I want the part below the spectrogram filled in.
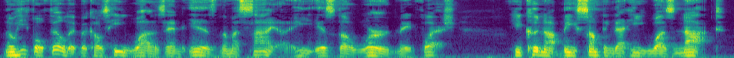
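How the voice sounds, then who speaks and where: A man's voice: deep voice, a little slow, breathy edge. A man leading a casual Bible teaching, slightly congested and sniffling, in a friendly, conversational way with rambling asides. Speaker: ministry teacher.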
